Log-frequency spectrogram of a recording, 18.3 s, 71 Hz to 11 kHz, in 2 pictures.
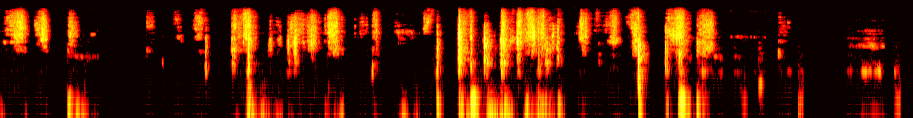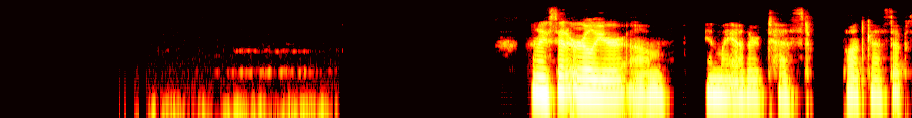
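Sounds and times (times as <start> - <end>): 
deck of cards being shuffled: 0.0 - 0.8, 1.8 - 7.2
speech: 14.4 - 18.2.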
